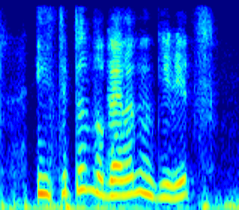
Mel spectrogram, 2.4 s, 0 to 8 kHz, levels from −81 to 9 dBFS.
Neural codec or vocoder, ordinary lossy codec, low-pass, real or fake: codec, 16 kHz, 1.1 kbps, Voila-Tokenizer; AAC, 32 kbps; 7.2 kHz; fake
